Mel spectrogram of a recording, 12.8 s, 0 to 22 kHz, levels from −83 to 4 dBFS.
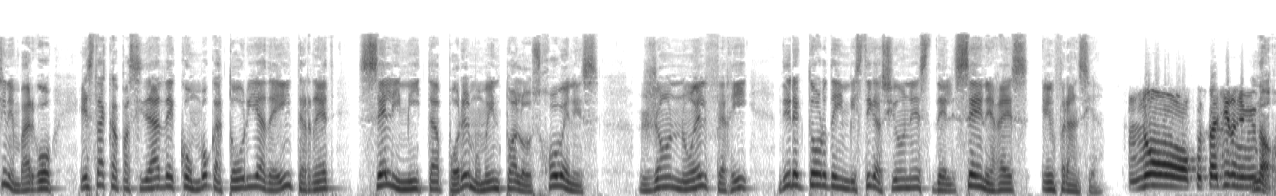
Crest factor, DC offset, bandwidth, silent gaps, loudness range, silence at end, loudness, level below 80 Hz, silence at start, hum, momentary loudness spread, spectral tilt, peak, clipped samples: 18 dB; under 0.1%; 11 kHz; none; 5 LU; 0 s; -18 LUFS; -50 dBFS; 0 s; none; 12 LU; -5 dB/octave; 0 dBFS; under 0.1%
